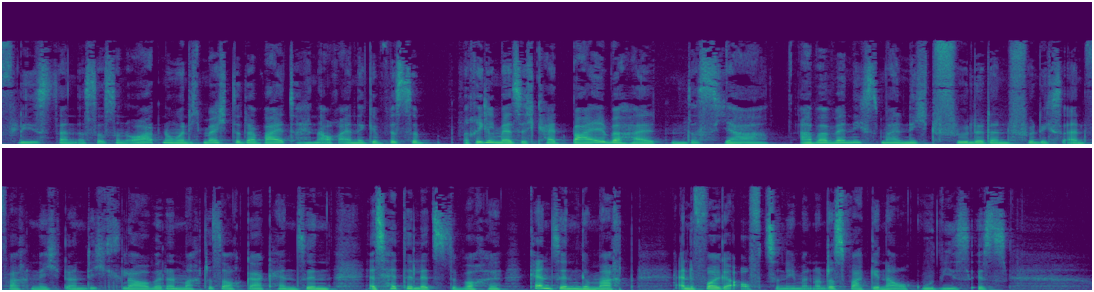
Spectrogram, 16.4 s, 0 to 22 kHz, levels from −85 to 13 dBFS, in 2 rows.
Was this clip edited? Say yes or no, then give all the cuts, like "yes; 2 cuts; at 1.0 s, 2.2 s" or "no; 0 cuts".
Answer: yes; 1 cut; at 15.2 s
